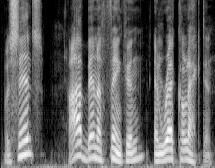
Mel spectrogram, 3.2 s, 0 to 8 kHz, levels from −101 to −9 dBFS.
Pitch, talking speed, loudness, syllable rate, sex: 165 Hz, 150 wpm, -17 LUFS, 5.1 syllables/s, male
